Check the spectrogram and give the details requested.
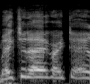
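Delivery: very loud, high-pitched motivational shout. Retelling mornings when a parent yelled on leaving the house: imitating someone yelling. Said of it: "you're yelling at me, like".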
